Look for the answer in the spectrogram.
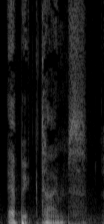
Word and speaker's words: Epoch Times: So Epic Times or Epoch Times? – I believe they still call it Epic Times. – Oh, okay. – They spell it like Epoch, though. – That's probably Epoch. – But it's pronounced Epic Times.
